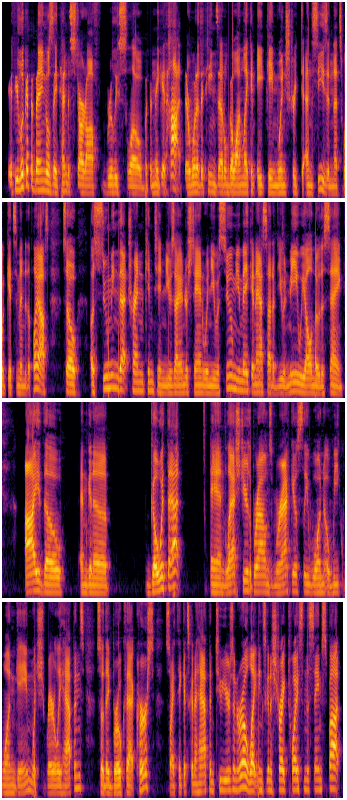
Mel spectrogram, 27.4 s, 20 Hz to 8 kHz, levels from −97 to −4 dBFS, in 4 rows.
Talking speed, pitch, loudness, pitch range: 250 wpm, 115 Hz, -20 LUFS, 110-140 Hz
